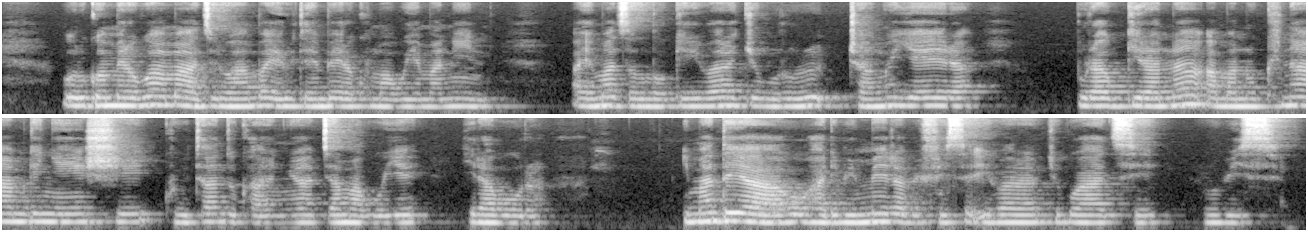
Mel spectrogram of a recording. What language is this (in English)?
Rundi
